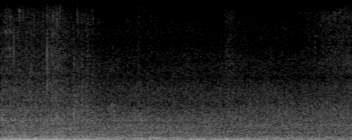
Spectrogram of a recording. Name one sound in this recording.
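A truck engine rumbles as it drives past close by.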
